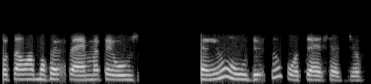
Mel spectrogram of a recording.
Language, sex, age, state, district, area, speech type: Sindhi, female, 45-60, Gujarat, Kutch, urban, conversation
